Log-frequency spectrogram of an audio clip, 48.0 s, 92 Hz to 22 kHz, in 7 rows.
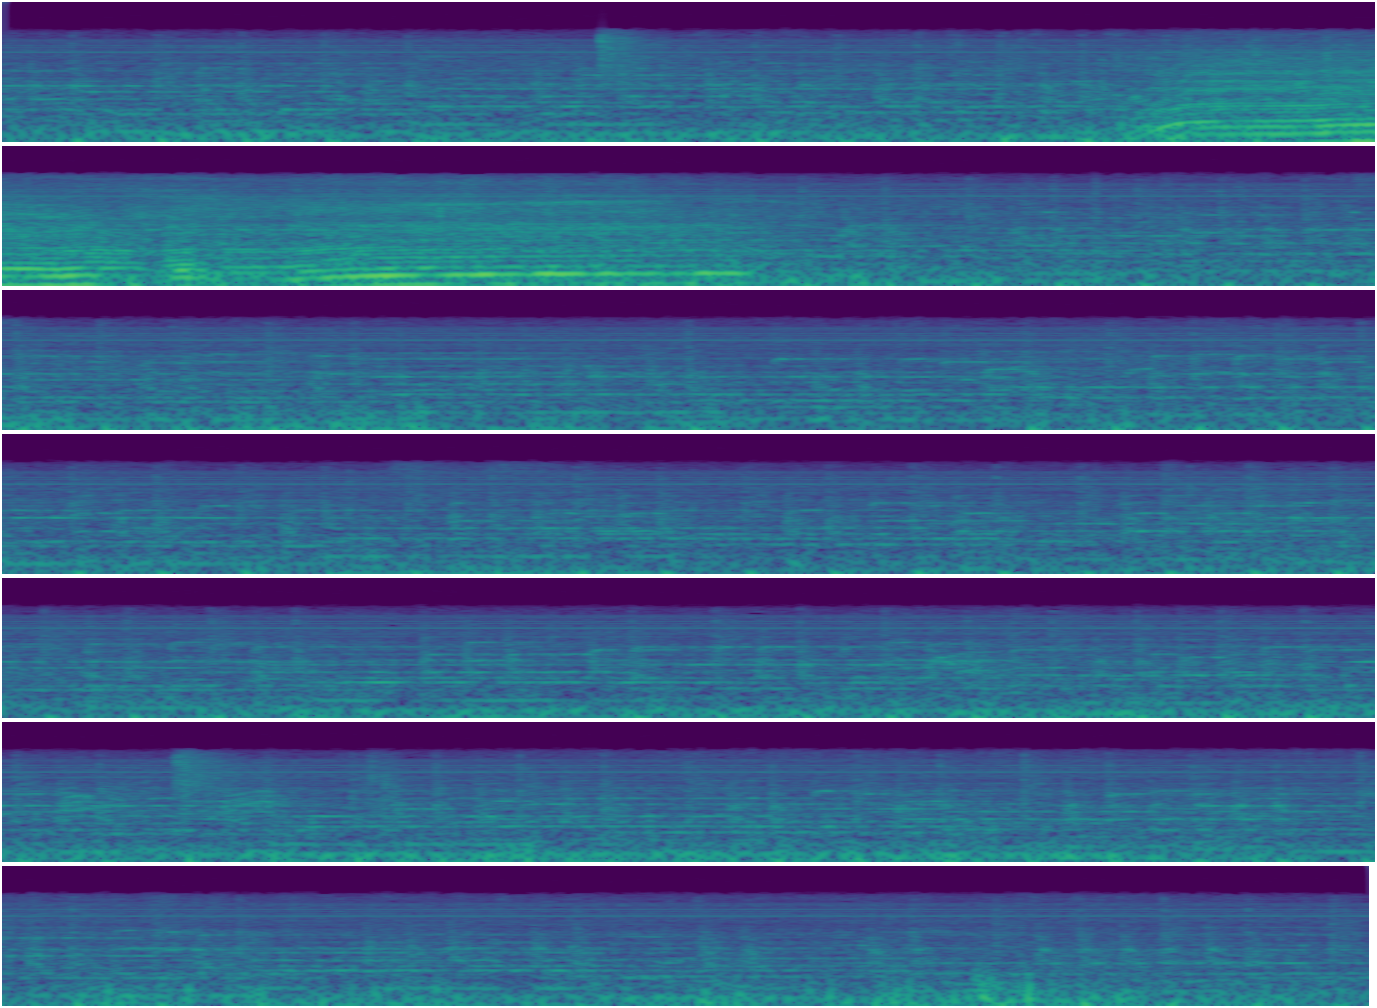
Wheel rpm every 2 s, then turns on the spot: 0, 0, 0, 0, 0, 0, 0, 0, 0, 0, 0, 0, 0, 0, 0, 0, 0, 0, 0, 0, 0, 0, 0, 0.
none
